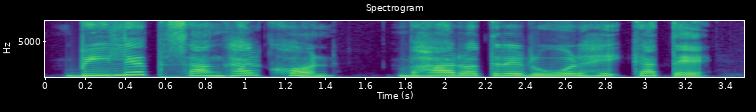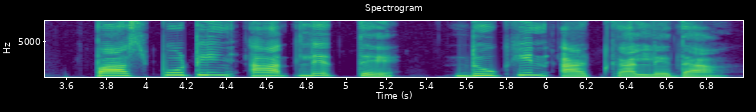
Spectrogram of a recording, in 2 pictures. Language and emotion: Santali, sad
